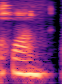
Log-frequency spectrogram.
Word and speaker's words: Hwang: Yeah, my name is Nicole Hwang.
